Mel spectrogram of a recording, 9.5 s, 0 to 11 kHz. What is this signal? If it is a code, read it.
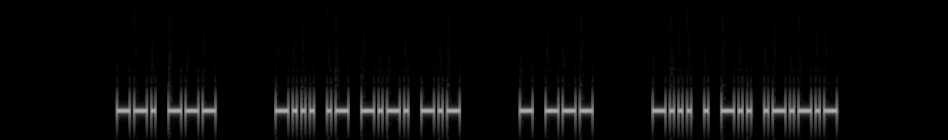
Morse code, heard as a keyed tone, about 28 wpm, 700 Hz. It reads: GO BACK TO BED.
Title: 2x Word-Spacing - Sentences from Top 500 Words - 28wpm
